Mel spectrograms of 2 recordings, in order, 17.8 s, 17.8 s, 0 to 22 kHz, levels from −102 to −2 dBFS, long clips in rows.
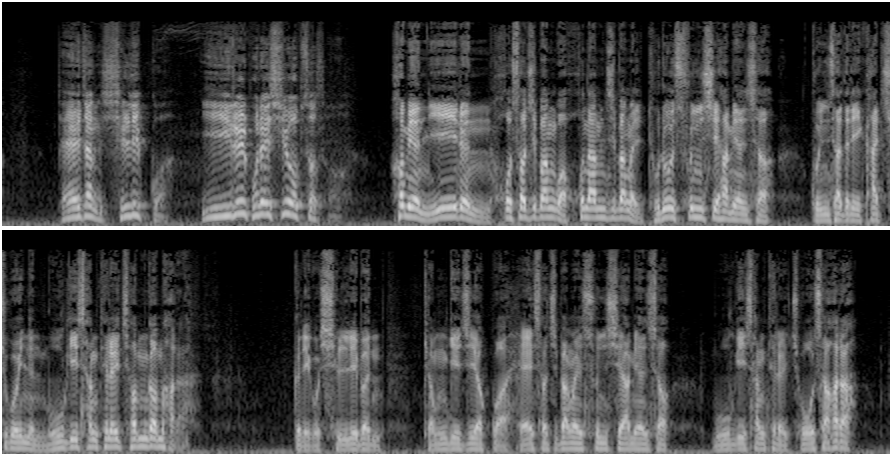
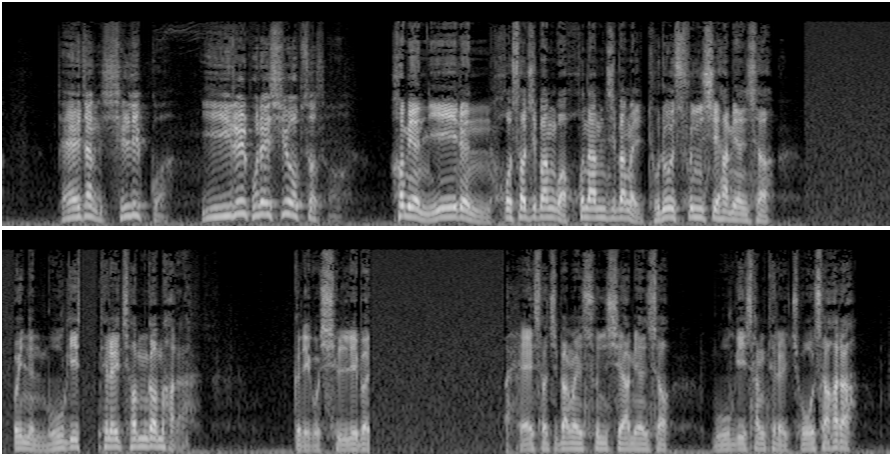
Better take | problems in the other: first | audio cutting out; at 8 s for 1 s, at 9.5 s and at 13 s for 1.5 s

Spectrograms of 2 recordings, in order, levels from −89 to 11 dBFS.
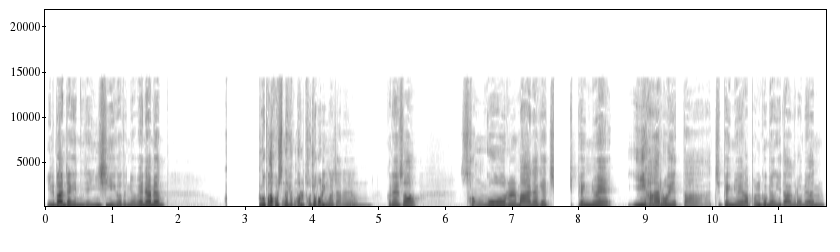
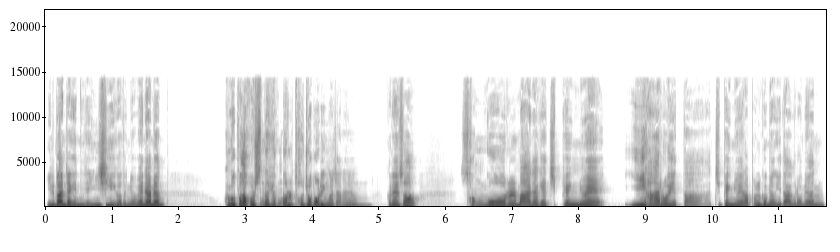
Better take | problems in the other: second | audio freezing; at 2.5 s and at 7.5 s

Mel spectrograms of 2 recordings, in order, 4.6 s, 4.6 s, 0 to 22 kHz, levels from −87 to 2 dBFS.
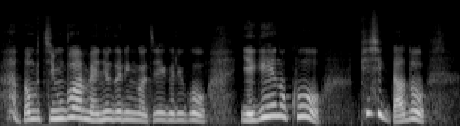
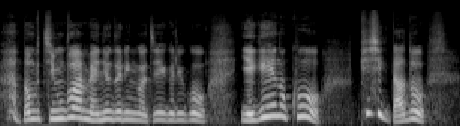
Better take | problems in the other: second | muffled; slightly; fading above 1.5 kHz

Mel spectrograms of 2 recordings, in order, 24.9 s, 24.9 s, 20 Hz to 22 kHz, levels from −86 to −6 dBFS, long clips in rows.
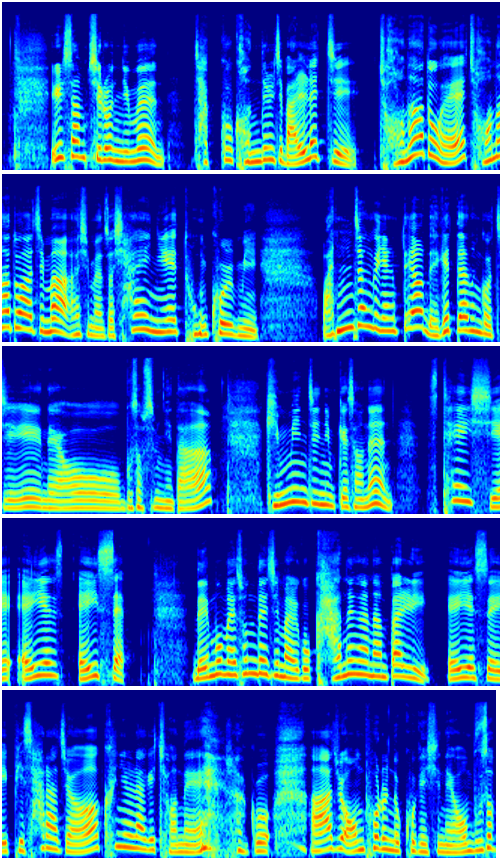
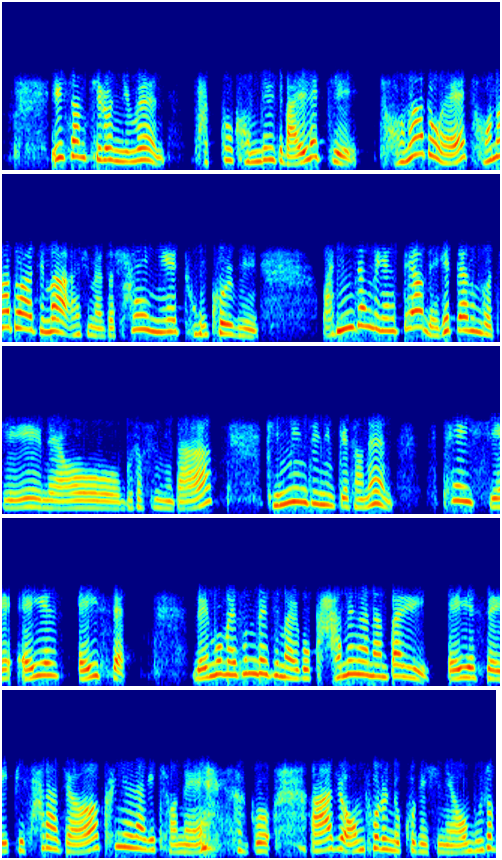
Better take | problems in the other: first | phone-call audio; poor line

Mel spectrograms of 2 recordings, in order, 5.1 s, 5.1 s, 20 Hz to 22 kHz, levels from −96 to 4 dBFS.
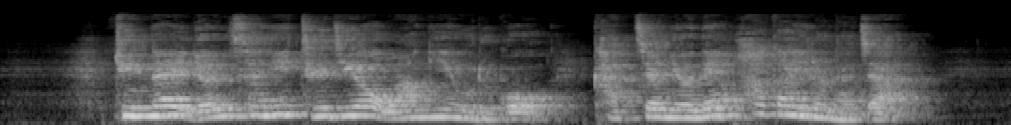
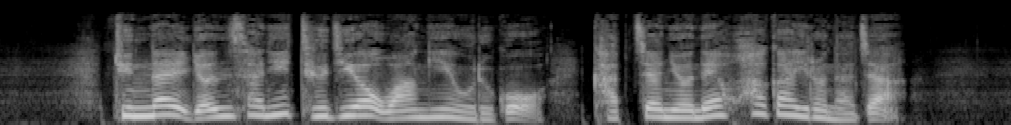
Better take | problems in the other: second | room echo; noticeable; dies away in 0.5 s // off-mic speech; far

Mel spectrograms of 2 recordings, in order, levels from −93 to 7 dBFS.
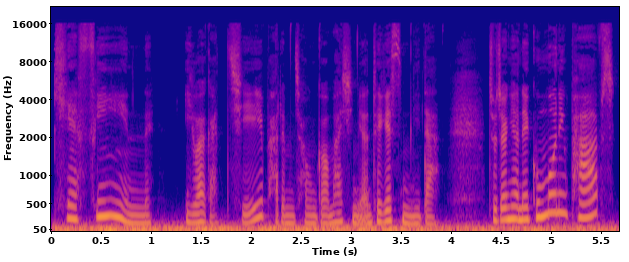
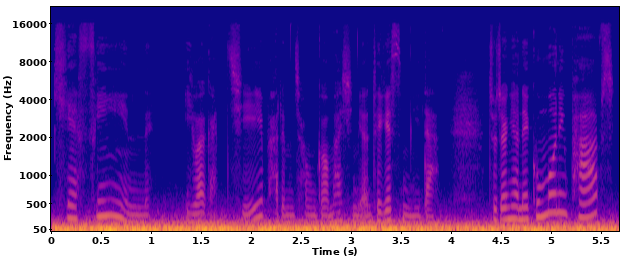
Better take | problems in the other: first | low rumble; loud; throughout; 1 dB below the speech; faint in the first

